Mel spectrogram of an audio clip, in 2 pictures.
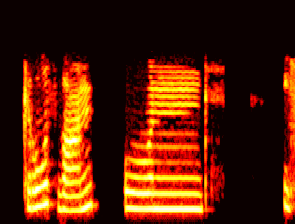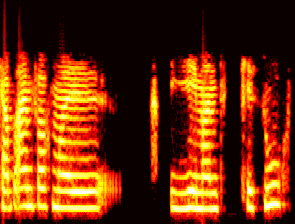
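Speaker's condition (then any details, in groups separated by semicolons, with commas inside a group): Stuttering; covert stuttering, first consciously noticed around age 10, hidden until age 21; no longer hiding stuttering, regularly reads Gospel and Epistle aloud in church as lector; reading aloud not stutter-free, anticipates hard words, formerly hid stutter with filler words and word swapping; prolonged sounds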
